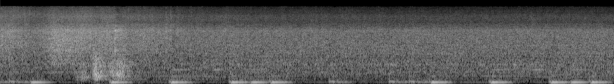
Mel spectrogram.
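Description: Pork and mushrooms sizzling in a hot wok as a ladle stirs them, louder in the first second or so, then a steady sizzle. Background music with low bass notes plays underneath.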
